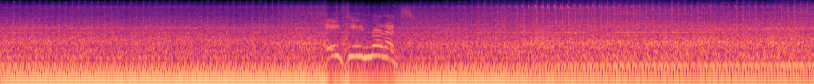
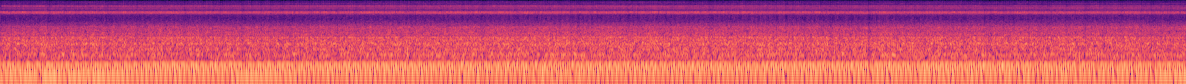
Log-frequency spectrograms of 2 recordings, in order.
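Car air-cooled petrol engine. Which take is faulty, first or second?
first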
